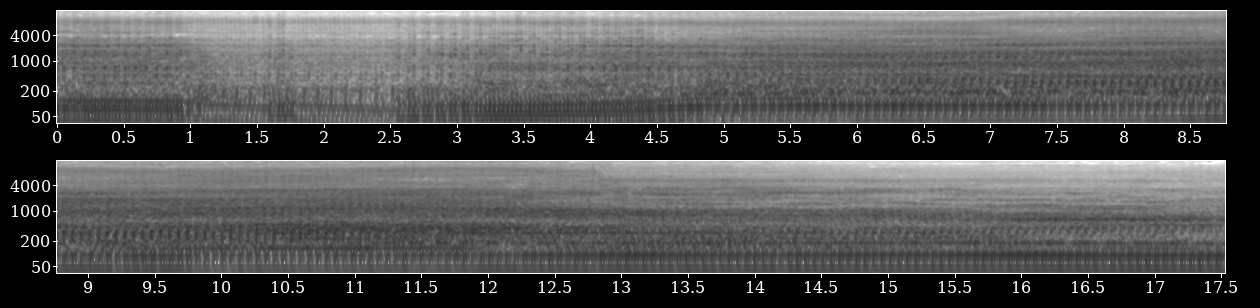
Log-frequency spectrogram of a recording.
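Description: Fiat tractor's diesel engine working hard under load as it drags a rear blade through sand. The engine grows louder over the first several seconds, and its sound changes at about two-thirds of the way through.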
